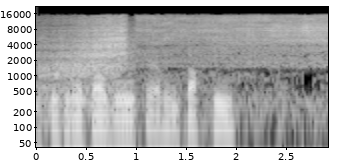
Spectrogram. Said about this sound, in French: Donc là, on va véritablement passer à la phase active. On chauffe. Voilà, la flamme.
